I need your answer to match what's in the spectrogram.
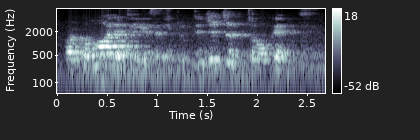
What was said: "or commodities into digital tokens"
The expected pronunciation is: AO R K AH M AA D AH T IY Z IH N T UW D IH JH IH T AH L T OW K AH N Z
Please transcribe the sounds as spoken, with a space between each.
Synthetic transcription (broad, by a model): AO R K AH M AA D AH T IY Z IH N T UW D IH JH IH T AH L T OW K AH N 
